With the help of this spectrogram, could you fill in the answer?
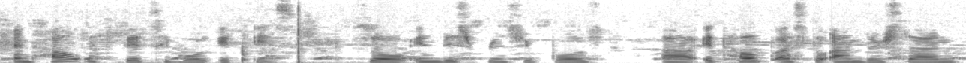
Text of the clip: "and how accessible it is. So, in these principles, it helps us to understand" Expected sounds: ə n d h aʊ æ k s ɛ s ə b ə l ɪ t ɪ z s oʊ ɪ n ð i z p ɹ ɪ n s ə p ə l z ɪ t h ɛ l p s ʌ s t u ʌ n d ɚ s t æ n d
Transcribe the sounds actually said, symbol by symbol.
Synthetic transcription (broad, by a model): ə n d h aʊ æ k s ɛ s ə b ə l ɪ t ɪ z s oʊ ɪ n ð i s p ɹ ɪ n s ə p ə l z ɪ t h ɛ l p ʌ s t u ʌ n d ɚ s t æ n d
